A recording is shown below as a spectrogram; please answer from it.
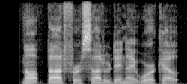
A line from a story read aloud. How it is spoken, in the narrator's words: Dom quipped, chuckling at his own joke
